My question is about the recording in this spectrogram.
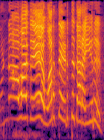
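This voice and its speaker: A woman's voice: very high-pitched, steady tone, moderate pace, bright, forceful tone. A woman playing a bossy, know-it-all old village grandmother who acts as the local healer, in an amateur role play. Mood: scolding.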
